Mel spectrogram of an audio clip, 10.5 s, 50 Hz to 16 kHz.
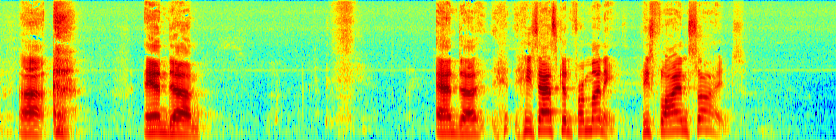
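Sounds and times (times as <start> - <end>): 
speech: 0.2 - 0.9, 1.8 - 2.6, 5.4 - 9.3
person clearing throat with short voiced coughs: 0.3 - 1.1.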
